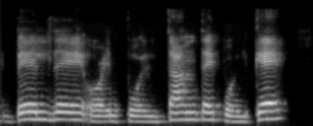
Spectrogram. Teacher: how R sometimes becomes L when it's before a consonant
